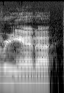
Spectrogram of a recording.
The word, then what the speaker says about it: Rihanna: And yes, I do say Rihanna. That's how you say her name.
